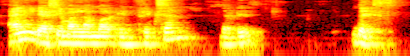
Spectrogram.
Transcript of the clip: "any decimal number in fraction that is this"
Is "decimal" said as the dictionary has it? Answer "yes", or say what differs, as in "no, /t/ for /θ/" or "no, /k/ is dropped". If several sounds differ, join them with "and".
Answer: no, /n/ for /l/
